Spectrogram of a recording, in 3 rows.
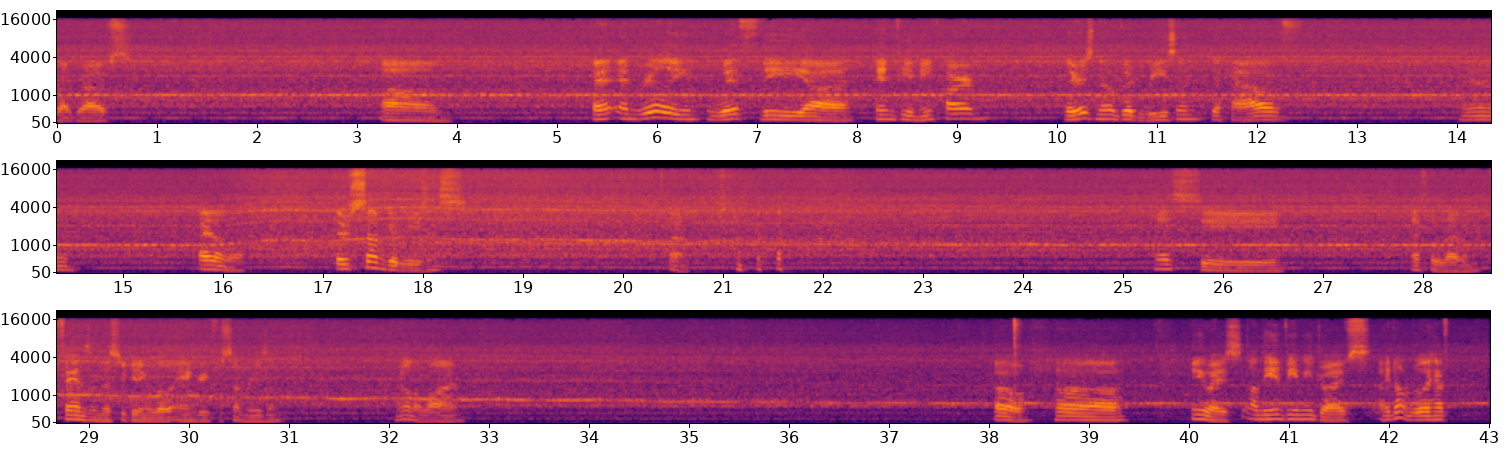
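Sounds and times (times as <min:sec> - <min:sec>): server cooling fans whirring: 0:00.0 - 0:43.0.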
